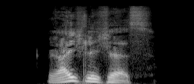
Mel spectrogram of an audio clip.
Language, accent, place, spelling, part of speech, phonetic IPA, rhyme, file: German, Germany, Berlin, reichliches, adjective, [ˈʁaɪ̯çlɪçəs], -aɪ̯çlɪçəs, De-reichliches.ogg
- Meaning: strong/mixed nominative/accusative neuter singular of reichlich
